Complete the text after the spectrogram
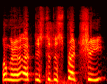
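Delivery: high loud petulant threat; squeaky falsetto mockery. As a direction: squeak it like a spoiled boss. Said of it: "you play Lewis".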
